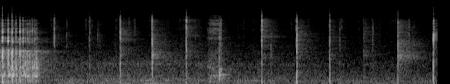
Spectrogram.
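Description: A lump of seasoned minced beef and tofu mixture being thrown repeatedly into a ceramic bowl, kneading it firm and sticky so the patties will not crack. It makes a loud slap at the start, then a run of sharp slaps, about two or three a second.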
